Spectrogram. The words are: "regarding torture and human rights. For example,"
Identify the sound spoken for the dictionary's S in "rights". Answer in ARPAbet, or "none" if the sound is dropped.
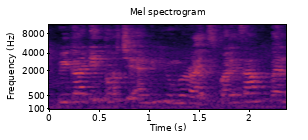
S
